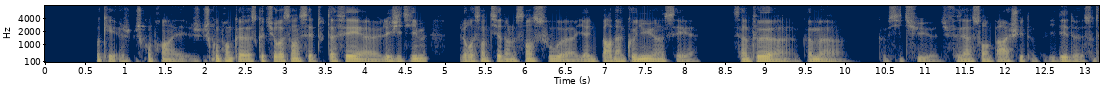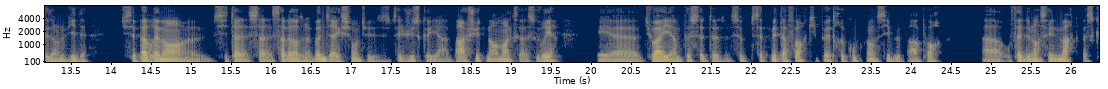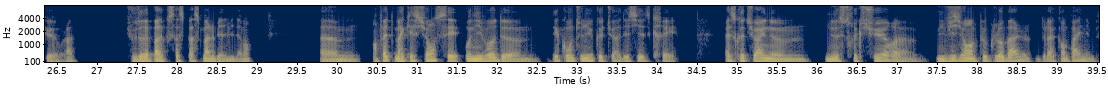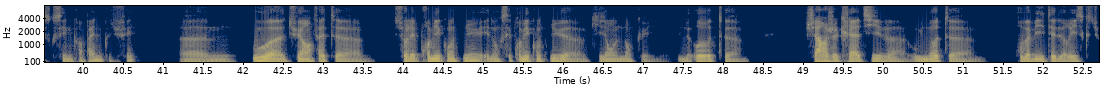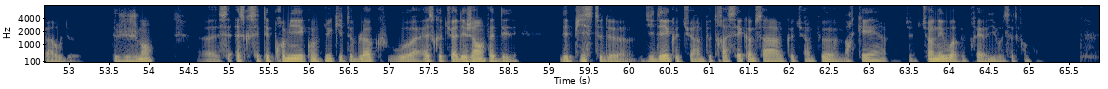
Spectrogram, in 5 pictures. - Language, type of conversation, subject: French, advice, Comment puis-je réduire mes attentes pour avancer dans mes projets créatifs ?
- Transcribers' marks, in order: other background noise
